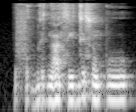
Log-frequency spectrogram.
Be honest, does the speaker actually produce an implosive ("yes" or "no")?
no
